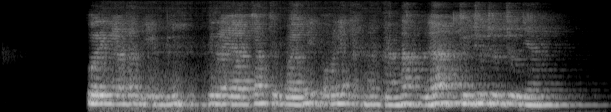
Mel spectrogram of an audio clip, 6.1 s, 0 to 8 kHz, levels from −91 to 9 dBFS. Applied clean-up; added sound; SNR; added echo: neural separator model SepFormer DNS4.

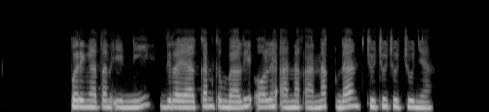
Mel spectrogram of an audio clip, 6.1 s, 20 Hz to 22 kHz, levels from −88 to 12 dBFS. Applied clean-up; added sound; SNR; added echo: none; none; none; none.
